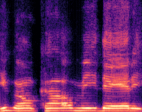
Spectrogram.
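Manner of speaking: put-on young woman's voice. Telling a joke, acting out a young gal asking the old man. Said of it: "it's a joke that goes like this".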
